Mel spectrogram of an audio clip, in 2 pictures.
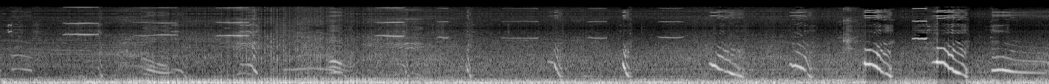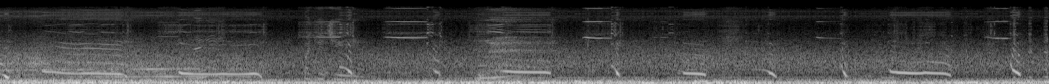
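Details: Riddick the dog whining outside on the grass at Bryanston Veterinary Hospital after leaving ICU, uncomfortable and probably hungry; many short high rising and falling whimpers, some drawn out, over a steady low rumble and human voices.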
